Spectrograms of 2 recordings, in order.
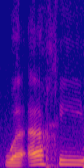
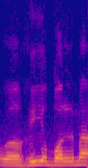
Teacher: ketika kita baca khi sama ghi, kenapa kok kedengarannya tipis? Padahal dia huruf tebal.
